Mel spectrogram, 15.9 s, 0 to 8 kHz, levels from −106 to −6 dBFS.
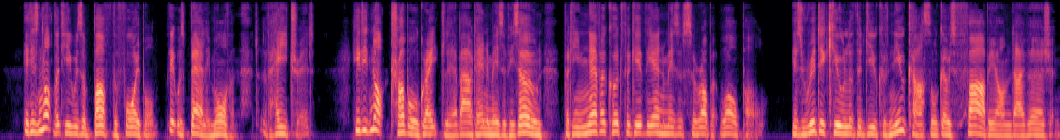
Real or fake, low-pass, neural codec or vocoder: real; 7.2 kHz; none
